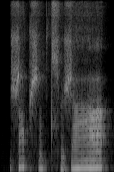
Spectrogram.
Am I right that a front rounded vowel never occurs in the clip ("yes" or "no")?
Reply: no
